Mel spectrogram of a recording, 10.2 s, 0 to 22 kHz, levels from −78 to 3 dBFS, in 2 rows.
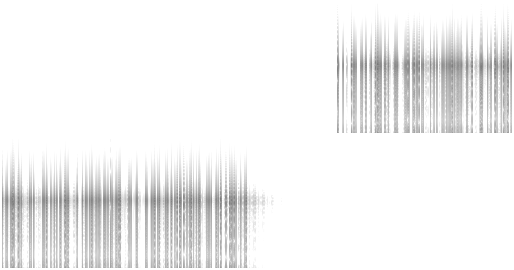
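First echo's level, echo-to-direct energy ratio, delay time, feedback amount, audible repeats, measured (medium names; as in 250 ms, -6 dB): -19.0 dB, -17.5 dB, 89 ms, 51%, 3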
